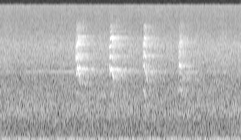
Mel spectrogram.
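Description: A squirrel by a creek gives four short, raspy chattering bursts at a steady, even pace, harsh and scolding, over a faint low rumble of outdoor background noise.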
